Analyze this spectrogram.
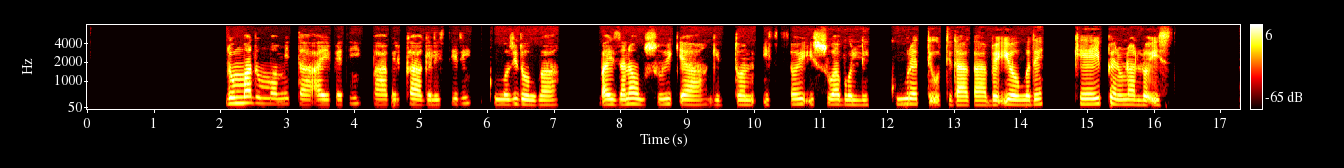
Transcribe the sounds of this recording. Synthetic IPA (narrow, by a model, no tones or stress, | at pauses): d̪ʊmːɐd̪ʊmːɐmɪt̪ːaːʔɐ̰jfɛt̪ɪb̥aːbɪɾkːaːɡɛlɪst̪ːɪd̪ɪ | ɡ̥oːzɪd̪oːɡaː | bɐjzːɐnɐwsʊjkʼːɪjaːɡɪd̪ːɔnɪsːɔjɪsːʊwabɔlːɪ | kʰuːɾɛt̪ːɪʊ̰t̪ːɪd̪aːɡaːbɛʔɪ̰joːwɔd̪ɛ | kʰe̞ːjɪpːɛnʊnɐlɔʔɪs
